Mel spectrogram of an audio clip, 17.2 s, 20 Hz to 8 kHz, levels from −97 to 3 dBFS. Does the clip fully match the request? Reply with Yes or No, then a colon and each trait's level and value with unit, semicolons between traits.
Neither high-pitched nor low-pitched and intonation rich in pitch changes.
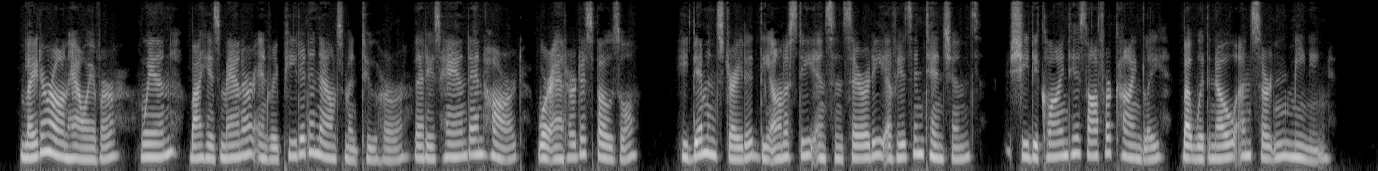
No: medium, 180 Hz; average, 3.1 semitones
